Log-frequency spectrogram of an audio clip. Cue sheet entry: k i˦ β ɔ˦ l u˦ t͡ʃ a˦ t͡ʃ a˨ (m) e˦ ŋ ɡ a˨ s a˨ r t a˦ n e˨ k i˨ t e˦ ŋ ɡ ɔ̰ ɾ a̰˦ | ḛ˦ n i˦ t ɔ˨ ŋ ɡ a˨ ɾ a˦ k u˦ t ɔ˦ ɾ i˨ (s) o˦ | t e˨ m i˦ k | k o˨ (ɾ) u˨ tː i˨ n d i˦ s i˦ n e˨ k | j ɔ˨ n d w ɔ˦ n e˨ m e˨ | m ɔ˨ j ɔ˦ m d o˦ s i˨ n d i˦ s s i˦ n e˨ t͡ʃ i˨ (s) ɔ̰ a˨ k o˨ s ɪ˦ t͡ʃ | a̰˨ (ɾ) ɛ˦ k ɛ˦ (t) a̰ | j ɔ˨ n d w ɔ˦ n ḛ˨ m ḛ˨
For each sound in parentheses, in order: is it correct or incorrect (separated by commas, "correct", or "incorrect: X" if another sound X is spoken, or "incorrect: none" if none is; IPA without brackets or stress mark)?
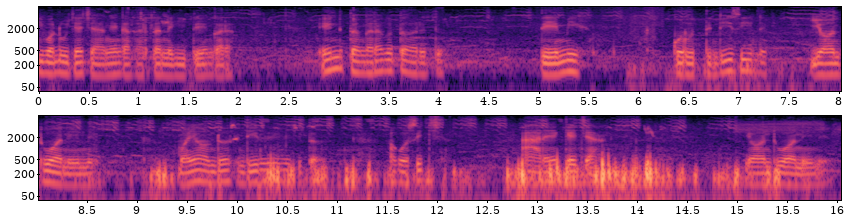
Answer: incorrect: ŋ, incorrect: t, correct, incorrect: t, correct, incorrect: t͡ʃ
